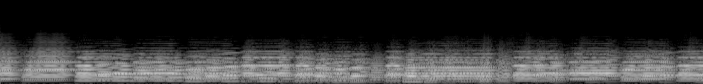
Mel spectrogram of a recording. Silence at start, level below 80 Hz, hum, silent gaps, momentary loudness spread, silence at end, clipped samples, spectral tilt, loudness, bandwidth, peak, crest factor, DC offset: 0 s; -66 dBFS; none; none; 3 LU; 0 s; under 0.1%; -9.5 dB/octave; -21 LUFS; 4.5 kHz; -6 dBFS; 14 dB; under 0.1%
